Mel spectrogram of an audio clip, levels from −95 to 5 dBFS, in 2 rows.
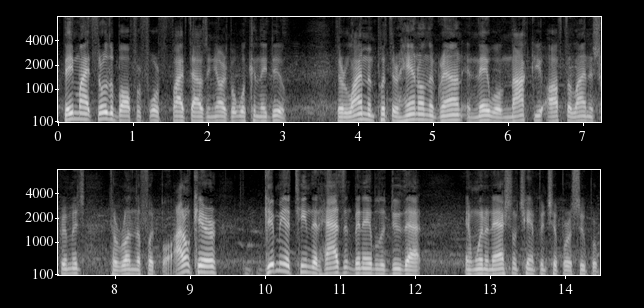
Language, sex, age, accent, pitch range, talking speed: English, male, 50-69, American, 120-150 Hz, 245 wpm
